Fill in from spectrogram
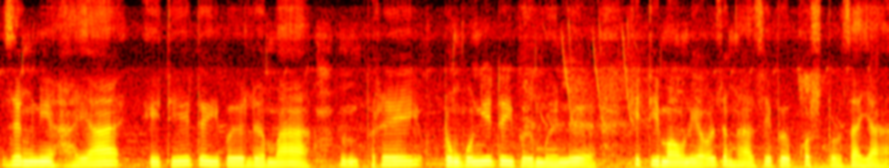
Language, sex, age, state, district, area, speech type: Bodo, female, 60+, Assam, Baksa, urban, spontaneous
